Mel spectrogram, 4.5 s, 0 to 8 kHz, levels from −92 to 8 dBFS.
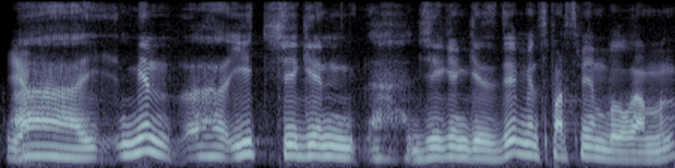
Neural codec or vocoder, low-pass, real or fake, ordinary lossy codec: none; none; real; none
